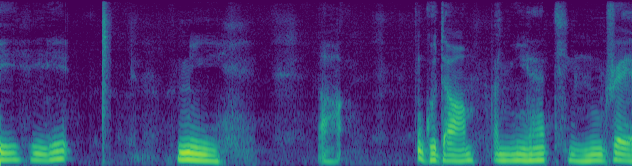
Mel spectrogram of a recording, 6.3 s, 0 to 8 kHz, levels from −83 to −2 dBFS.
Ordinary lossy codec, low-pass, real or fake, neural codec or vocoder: none; none; fake; codec, 16 kHz, 0.8 kbps, ZipCodec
